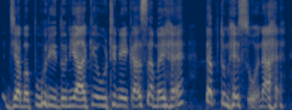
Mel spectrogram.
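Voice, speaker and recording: A woman storyteller plays a middle-aged mother-in-law who disapproves. The voice is high and close, reproachful throughout. It suits a moral family storybook. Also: unhurried, darkish tone, no room sound. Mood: disapproving.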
